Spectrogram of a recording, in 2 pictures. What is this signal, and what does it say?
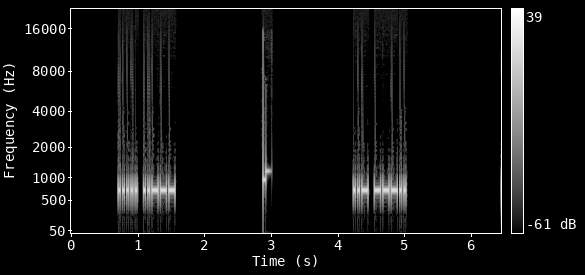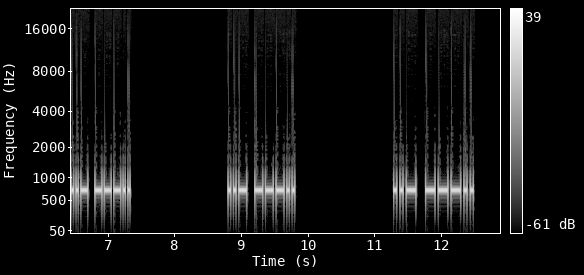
Morse code, heard as a keyed tone, about 33 wpm, 690 Hz. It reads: 52 U8 U8 U8 U8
